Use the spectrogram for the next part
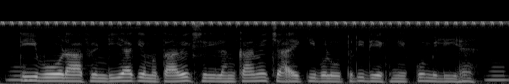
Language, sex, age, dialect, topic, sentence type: Hindi, male, 41-45, Kanauji Braj Bhasha, agriculture, statement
